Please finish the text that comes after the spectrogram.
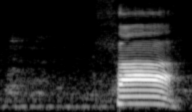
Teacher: سا، سا کا مخرج ہے سرا زبان اوپر کے دونوں دانتوں کے سرے سے مل کر سا ادا ہوتا ہے۔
